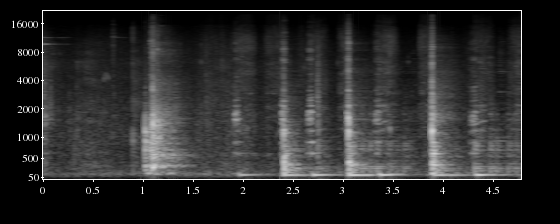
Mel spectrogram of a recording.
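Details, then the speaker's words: Tiger Cub front fork, bars pulled up by hand in the workshop: hollow woody clunks, five or six in a few seconds, the fork bottom hitting as it tops out because the quarter-inch O-ring bumper is missing; fork top-out clunk. "So what that is, it's the bottom of the fork hitting."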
